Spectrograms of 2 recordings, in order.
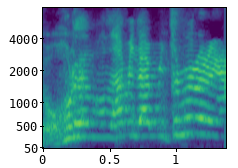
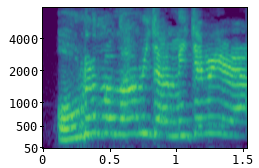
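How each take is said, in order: First: Much higher, slow shout as the possessed mother; possessed mother at the wake repeats it, high and slow; dead son's voice. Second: Much higher, louder, slow shout as the possessed mother; mother seized by her dead son at the wake, slow high cry; dead son's voice. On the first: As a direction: call out slowly as if the dead son speaks through her. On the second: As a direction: cry it out as if a dead young man speaks through you. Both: Retold or imitated. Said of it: "男の声で".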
